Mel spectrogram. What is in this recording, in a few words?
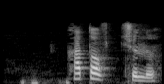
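"катовтчыны", Komi, female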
